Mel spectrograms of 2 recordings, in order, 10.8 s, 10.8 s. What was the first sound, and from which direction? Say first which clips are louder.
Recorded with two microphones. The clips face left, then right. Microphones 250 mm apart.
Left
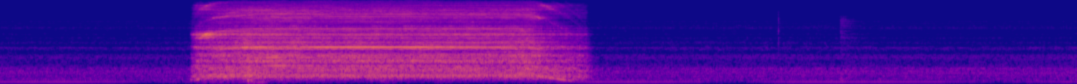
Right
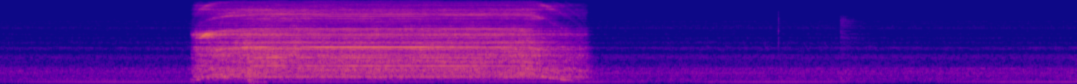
A blender: left 2 dB; 35° left (ahead or behind).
